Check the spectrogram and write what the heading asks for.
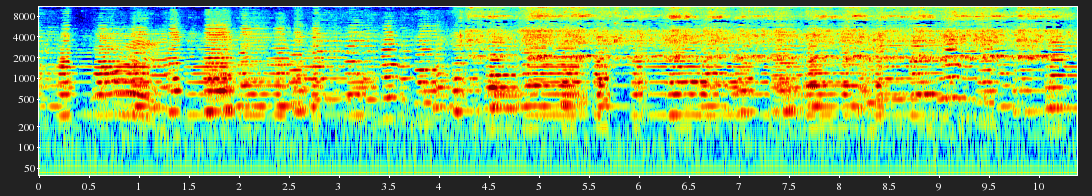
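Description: Squeezeboxes (melodeon and concertina) playing a traditional English Morris dance tune. About four seconds in, the jingling of the dancers' leg bells joins the music as the dance begins.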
